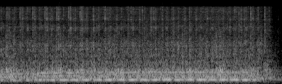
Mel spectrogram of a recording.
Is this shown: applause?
no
